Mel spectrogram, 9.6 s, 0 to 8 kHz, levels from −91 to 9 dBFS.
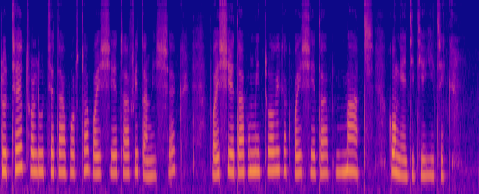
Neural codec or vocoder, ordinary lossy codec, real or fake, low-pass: codec, 16 kHz, 16 kbps, FunCodec, trained on LibriTTS, 50 frames a second; none; fake; none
